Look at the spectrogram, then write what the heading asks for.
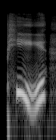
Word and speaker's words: phi: In this worldview, spirits called P, pronounced P, meaning ghost or spirit, exist everywhere in rivers, trees, and land itself.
